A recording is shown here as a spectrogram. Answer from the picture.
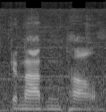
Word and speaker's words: Gnadenthal: I'm telling you how to pronounce Gnadenthal.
